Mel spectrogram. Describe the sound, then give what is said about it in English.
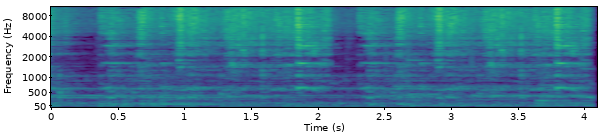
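Sugars being whisked into a batter in a large mixing bowl make a steady run of rhythmic swishing and scraping strokes over a low rumble, with no voices. “And then add in all our sugars that we had set out earlier. Whisking until smooth.”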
